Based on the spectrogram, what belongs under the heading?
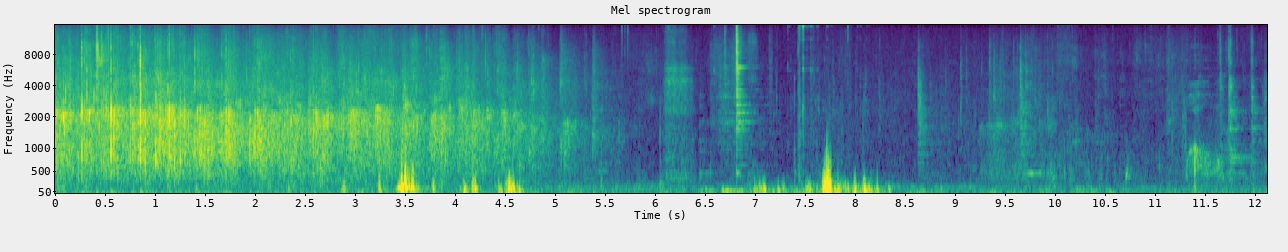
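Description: An audience applauds loudly for several seconds to encourage two speakers invited up to talk about anxiety, the dense clapping gradually thinning out into scattered claps, footsteps and shuffling noises.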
